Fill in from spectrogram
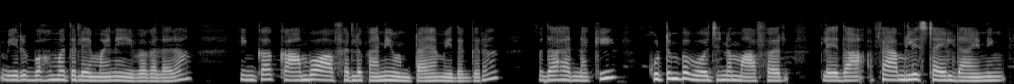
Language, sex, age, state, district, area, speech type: Telugu, female, 18-30, Andhra Pradesh, Kadapa, rural, spontaneous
